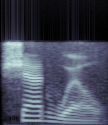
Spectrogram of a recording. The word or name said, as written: Shadwell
